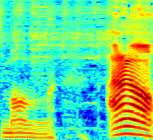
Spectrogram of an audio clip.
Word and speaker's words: Hmong: comes weightily up h hmong it's pronounced mom I don't know how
